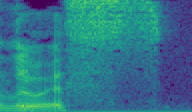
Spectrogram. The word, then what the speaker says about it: Louis: And I don't know if it's actually pronounced St. Louis or St. Louis. – We say Louis.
